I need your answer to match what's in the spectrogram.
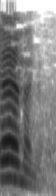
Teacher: سمي بالبدل لإبدال الهمزة حرف مد من جنس حركة الحرف الذي قبلها · Term: مد البدل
